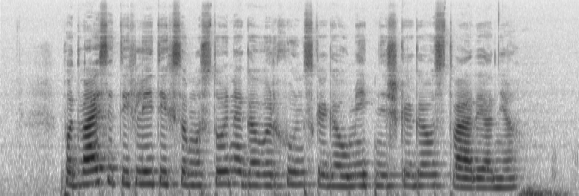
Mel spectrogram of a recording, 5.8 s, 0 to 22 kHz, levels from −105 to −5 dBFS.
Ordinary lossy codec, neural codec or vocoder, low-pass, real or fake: none; none; none; real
